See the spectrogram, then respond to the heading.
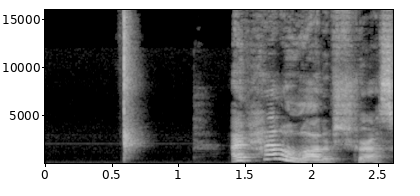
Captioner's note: snaps fingers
